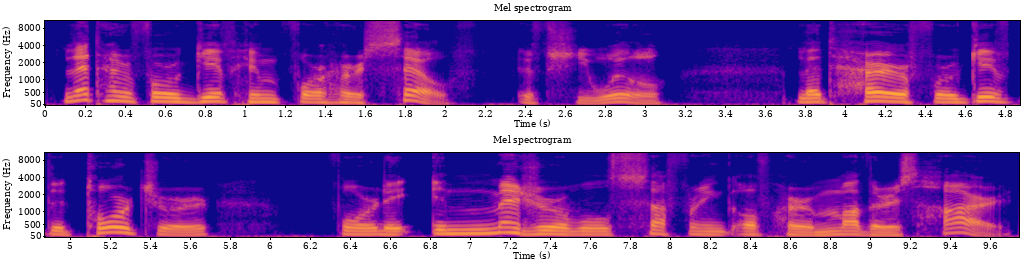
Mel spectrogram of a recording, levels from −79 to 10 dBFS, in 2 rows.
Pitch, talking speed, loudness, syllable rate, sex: 130 Hz, 135 wpm, -18 LUFS, 4.5 syllables/s, male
